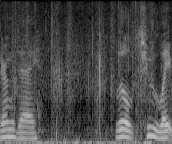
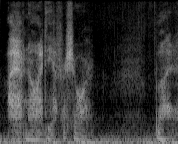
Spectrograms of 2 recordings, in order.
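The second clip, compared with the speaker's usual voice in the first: whisper; 2 semitones lower, 8 dB quieter than usual. Real, not acted. Hiding from a truck.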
